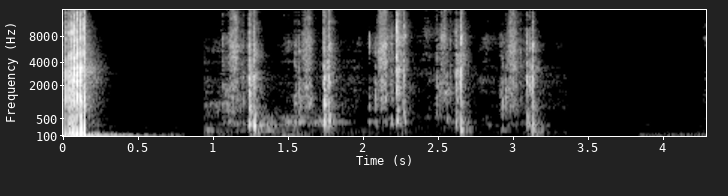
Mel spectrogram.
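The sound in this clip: Playing cards being shuffled and dealt for a game of five-card stud: a sharp riffling burst at the start, then a run of crisp, evenly spaced flicks, followed by quiet.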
